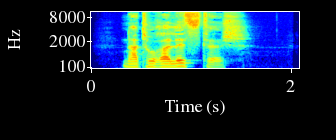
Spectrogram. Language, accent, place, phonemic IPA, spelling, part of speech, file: German, Germany, Berlin, /natuʁaˈlɪstɪʃ/, naturalistisch, adjective, De-naturalistisch.ogg
- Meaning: naturalistic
